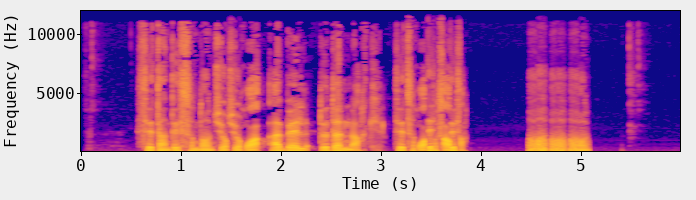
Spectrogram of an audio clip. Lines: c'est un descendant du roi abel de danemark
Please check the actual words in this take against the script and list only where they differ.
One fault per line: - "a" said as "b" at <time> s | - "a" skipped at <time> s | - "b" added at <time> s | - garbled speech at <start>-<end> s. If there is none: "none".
- "du" added at 1.4 s
- garbled speech at 3.1-3.9 s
